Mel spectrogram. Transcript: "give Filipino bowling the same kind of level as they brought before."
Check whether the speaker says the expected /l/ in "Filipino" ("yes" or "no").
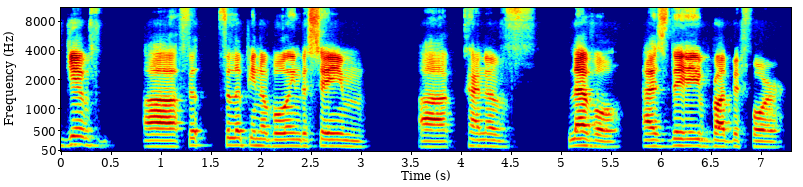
yes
